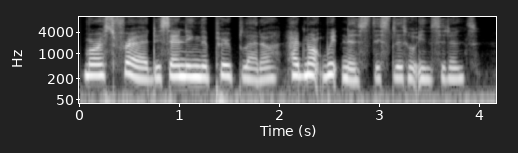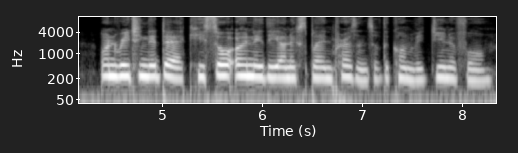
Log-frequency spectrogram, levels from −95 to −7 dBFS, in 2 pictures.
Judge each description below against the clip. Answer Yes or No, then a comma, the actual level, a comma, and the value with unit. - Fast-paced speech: No, average, 185 wpm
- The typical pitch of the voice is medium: No, high, 215 Hz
